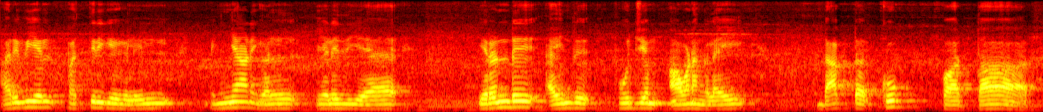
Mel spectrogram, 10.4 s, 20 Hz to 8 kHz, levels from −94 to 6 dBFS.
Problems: background sounds at intervals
